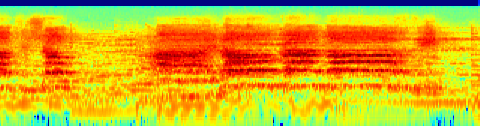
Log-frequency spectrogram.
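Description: Children's choir singing a Christian song in held, sustained phrases over instrumental accompaniment with a steady bass line.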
